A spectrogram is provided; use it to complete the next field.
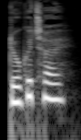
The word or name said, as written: dukketøj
